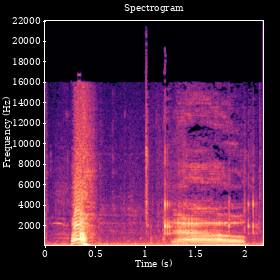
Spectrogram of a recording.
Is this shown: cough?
no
